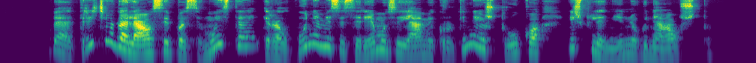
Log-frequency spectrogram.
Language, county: Lithuanian, Klaipėda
